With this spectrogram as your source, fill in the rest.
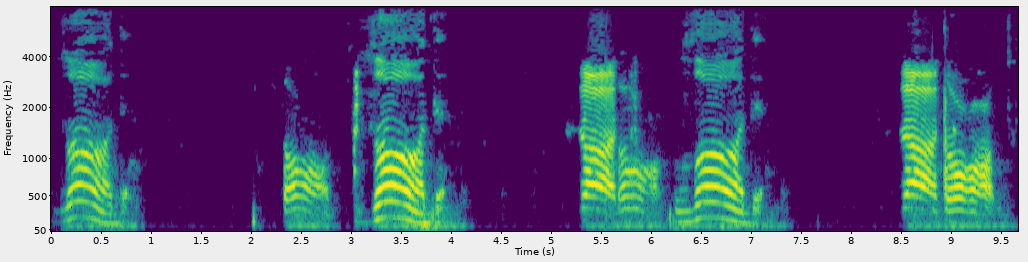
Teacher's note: আমরা যেগুলো দিয়ে চাবাই সেই দাঁতগুলোর উপরের দাঁতগুলোর সাথে যুক্ত হবে জিহ্বার গোড়ার একটা পার্শ্ব উপরের দাঁতের গোড়ার দিকে যুক্ত হবে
